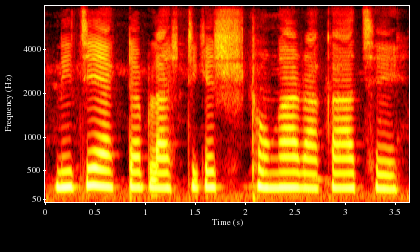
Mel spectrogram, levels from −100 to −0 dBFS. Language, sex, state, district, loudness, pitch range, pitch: Bengali, female, West Bengal, Cooch Behar, -15 LUFS, 225-240 Hz, 230 Hz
